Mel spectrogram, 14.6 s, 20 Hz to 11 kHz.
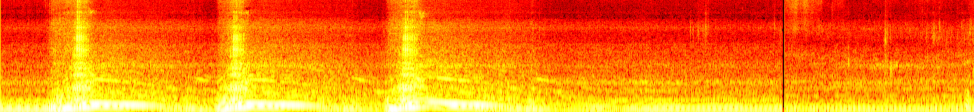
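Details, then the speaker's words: Mercedes SLK 230 after welding exhaust leaks near the rear muffler: three quick revs falling back to calm idle, no puffing, hissing or rasp; exhaust now sealed. "okay we have no leaking sound anymore I think this is good now"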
